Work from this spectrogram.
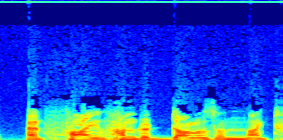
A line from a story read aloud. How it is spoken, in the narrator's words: shouted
